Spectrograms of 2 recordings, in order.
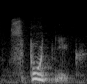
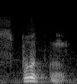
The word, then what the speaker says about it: Sputnik: thank and we'll begin I'll start by pronouncing a few well-known Russian names and words in the way a Russian pronounces them please repeat after me Sputnik Sputnik good now try samavar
